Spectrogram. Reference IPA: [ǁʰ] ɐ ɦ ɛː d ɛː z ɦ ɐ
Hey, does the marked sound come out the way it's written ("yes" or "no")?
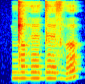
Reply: no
